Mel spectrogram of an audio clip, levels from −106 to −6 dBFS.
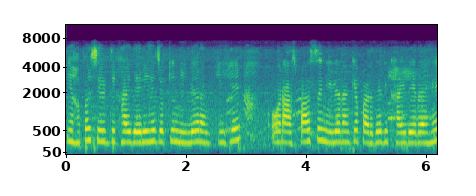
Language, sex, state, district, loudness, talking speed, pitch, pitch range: Hindi, female, Chhattisgarh, Balrampur, -14 LUFS, 165 wpm, 240 Hz, 235-255 Hz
